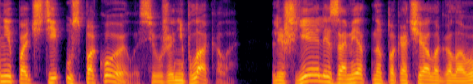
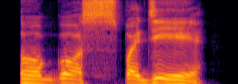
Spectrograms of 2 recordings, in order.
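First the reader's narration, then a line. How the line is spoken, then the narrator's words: Groan. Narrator (Russian): простонал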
